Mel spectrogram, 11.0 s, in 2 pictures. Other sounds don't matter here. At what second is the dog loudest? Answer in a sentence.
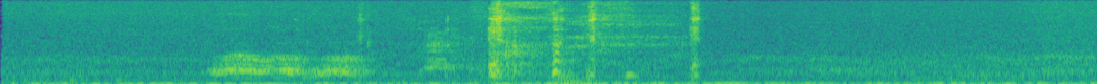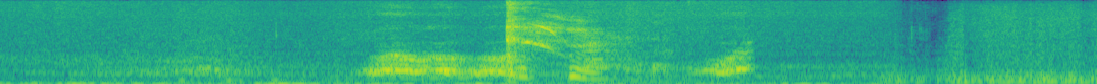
The loudest moment of the dog is at 8 seconds.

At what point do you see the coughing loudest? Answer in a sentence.
The volume of the coughing peaks at 8 seconds.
